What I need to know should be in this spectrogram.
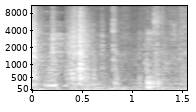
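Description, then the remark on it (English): A printer runs, giving off quick, uneven mechanical clatters and whirring bursts over a low background hum, with no one speaking. “It's a printer.”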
